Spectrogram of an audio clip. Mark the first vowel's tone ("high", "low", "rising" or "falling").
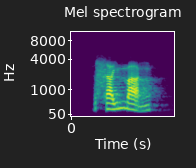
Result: rising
